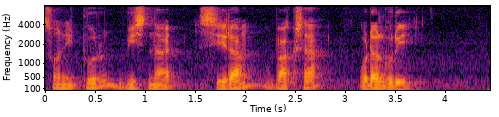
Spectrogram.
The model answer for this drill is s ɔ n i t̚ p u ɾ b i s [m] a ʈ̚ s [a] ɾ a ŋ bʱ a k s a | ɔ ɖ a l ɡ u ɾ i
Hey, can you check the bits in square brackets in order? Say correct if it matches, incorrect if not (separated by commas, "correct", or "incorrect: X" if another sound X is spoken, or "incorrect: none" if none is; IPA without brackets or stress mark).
incorrect: n, incorrect: i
